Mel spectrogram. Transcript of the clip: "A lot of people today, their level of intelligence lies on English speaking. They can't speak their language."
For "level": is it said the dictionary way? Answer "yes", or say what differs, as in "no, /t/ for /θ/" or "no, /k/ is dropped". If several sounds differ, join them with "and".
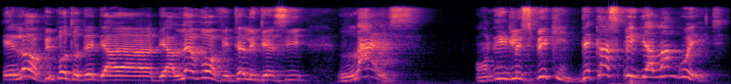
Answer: yes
